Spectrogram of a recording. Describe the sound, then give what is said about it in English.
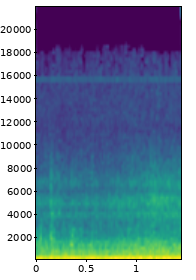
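A voice imitates a tank rolling along, producing a steady, low engine-like rumble with a droning hum that holds constant and fairly loud, with no speech. “Perhaps a little tank rolling along.”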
